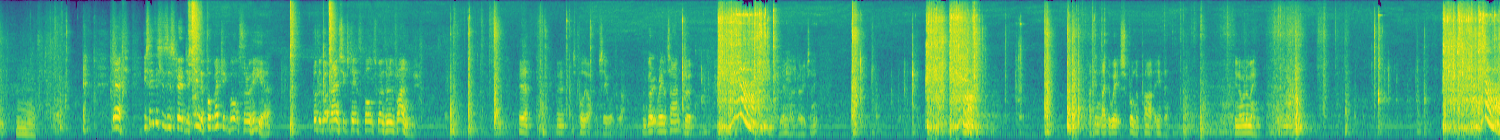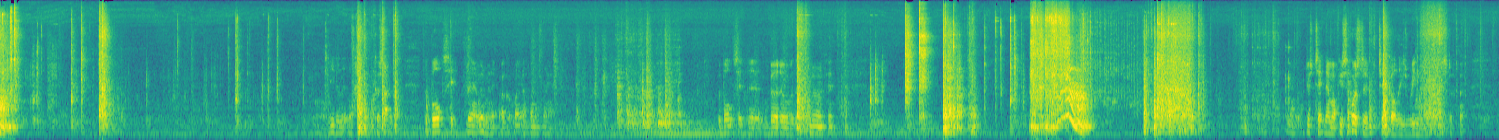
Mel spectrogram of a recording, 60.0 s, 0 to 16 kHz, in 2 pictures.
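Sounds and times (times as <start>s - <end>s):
air motor falling whine: 2.8s - 54.4s
pneumatic impact wrench rattling: 3.7s - 4.2s, 13.7s - 15.7s, 17.0s - 21.9s, 25.7s - 32.6s, 47.4s - 54.2s
air motor winding down whine: 11.9s - 16.4s, 18.5s - 19.9s, 28.8s - 30.6s, 50.6s - 52.6s.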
